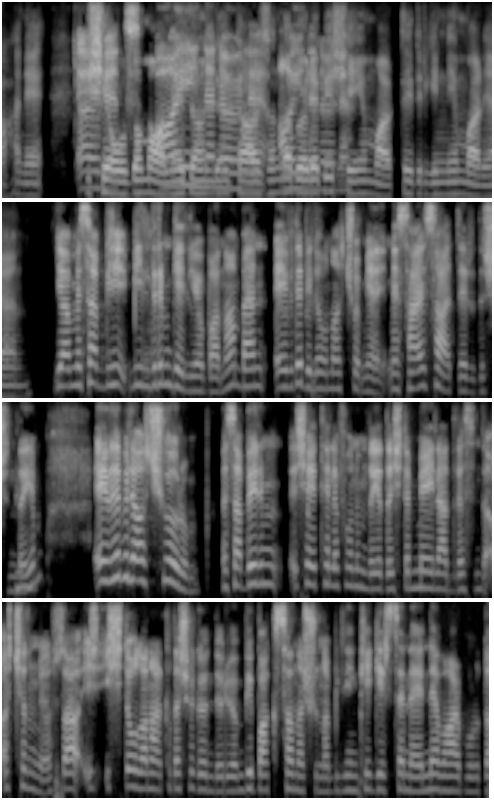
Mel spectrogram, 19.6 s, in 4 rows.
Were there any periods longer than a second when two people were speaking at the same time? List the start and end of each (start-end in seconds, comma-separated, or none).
0.8-3.5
